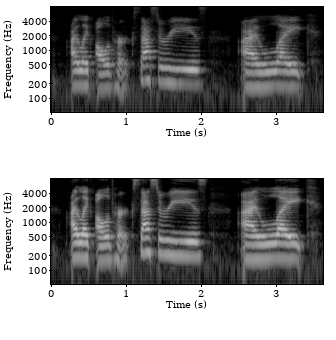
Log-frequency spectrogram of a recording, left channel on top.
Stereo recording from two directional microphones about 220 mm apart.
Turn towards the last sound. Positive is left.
turn(degrees=-50)  # may be behind; listen again after turning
